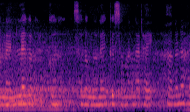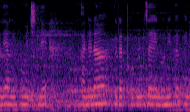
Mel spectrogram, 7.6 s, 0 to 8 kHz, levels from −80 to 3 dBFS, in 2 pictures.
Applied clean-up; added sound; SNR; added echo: none; none; none; none.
